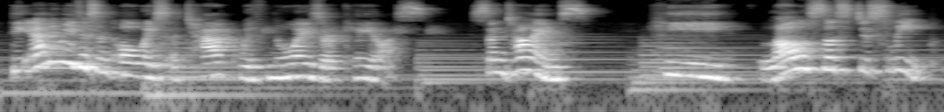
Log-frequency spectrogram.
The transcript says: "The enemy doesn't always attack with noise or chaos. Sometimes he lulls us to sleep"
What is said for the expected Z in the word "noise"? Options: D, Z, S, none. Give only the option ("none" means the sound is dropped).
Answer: Z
